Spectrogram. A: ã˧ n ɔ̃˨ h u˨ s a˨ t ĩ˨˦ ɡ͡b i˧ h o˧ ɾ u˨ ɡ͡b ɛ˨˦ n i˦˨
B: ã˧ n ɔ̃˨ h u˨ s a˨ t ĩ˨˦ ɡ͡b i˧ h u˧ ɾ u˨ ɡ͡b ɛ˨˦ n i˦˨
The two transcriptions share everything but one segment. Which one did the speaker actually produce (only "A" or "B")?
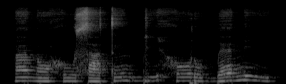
A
